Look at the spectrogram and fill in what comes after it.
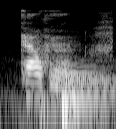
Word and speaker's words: Calhoun: Lena Mary Calhoun, how do you say it? – Calhoun.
